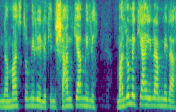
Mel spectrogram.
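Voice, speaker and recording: Recorded with a dry, close sound and no echo, a man speaks at a high pitch. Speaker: Islamic preacher / Quran reciter. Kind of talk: religious sermon (bayan) to a live audience. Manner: animated, call-and-response with audience.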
